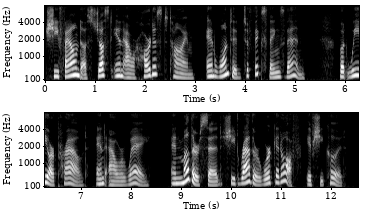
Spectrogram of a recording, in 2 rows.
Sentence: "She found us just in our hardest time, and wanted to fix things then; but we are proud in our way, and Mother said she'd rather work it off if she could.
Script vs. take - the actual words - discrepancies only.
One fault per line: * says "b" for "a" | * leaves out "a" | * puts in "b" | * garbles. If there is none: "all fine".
* says "and" for "in"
